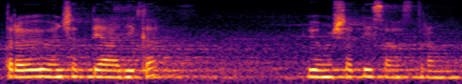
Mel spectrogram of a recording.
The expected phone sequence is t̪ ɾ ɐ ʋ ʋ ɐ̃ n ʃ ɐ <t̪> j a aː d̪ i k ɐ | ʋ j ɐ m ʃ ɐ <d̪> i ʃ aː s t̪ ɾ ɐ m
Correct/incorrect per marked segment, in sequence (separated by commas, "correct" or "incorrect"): correct, incorrect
